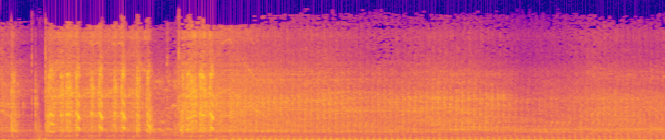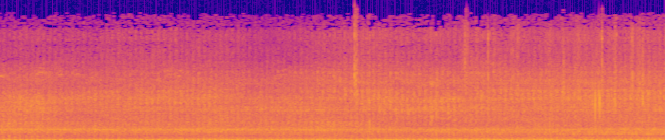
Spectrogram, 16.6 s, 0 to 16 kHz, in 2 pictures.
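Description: Kawasaki KLX300's single-cylinder four-stroke engine cranking on the electric starter for about two seconds, then catching about three seconds in and settling into a steady idle.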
